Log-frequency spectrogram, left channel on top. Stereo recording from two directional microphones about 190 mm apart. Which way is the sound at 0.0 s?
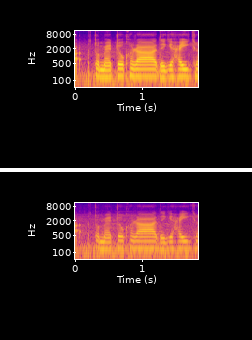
40° left (ahead or behind).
